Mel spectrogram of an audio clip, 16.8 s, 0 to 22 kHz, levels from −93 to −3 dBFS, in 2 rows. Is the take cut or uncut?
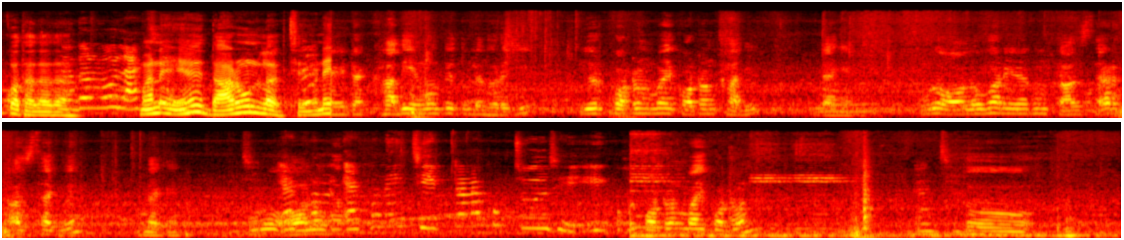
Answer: cut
